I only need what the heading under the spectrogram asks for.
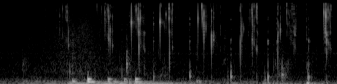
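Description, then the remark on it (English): Someone takes a sip of a drink: soft wet slurping and lip smacks, a brief gulp, then a few small mouth clicks, with no talking. “Now, if you'll excuse me for just 1 second as I take a sip here.”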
